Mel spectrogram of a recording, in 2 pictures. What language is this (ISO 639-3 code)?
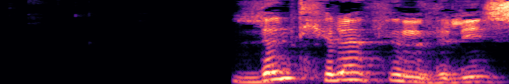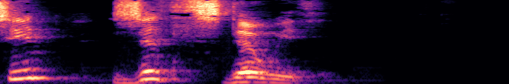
kab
